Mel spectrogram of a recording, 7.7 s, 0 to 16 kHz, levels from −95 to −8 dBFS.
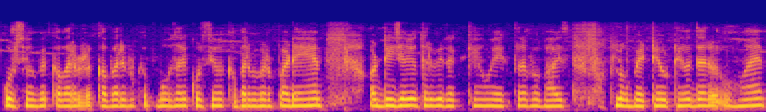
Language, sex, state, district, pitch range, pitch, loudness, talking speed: Hindi, female, Uttar Pradesh, Muzaffarnagar, 205-215 Hz, 210 Hz, -17 LUFS, 210 wpm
